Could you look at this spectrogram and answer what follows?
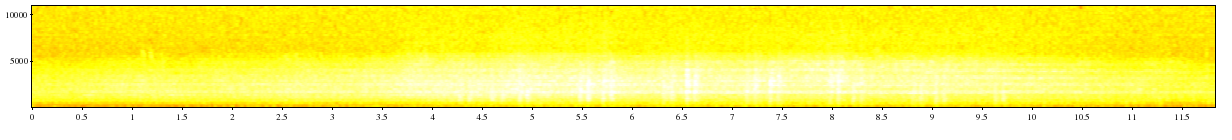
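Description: Locomotive-hauled passenger train of a Siemens HellasSprinter electric locomotive and UIC-Z1 coaches passing by. Its wheel and rail noise swells to a peak mid-way, with a run of sharp clicks as the wheels cross rail joints, then fades as it moves off.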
